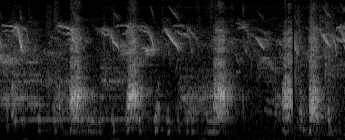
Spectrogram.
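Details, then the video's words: About five soft, low clucks from a hen calling chicks to feed, roughly one every half second, with thin descending peeps of chicks above them. "เสียงแม่ไก่ดังกุกๆเรียกลุกมากินเหยือ/Tiếng gà mái"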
